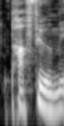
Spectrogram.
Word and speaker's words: parfum: And people who are interested in parfum, is that how you say it, Carol? – exactly that.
